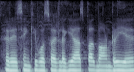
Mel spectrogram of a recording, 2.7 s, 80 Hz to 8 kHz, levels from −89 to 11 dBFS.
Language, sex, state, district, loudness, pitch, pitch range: Hindi, male, Chandigarh, Chandigarh, -12 LUFS, 135 Hz, 135-140 Hz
